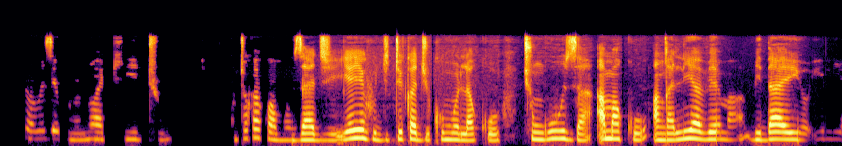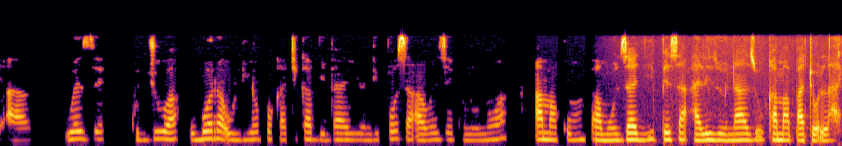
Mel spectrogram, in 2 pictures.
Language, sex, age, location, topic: Swahili, female, 18-24, Kisumu, finance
